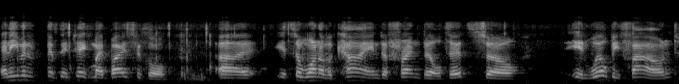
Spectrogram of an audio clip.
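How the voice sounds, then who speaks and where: A man's high voice at a moderate pace with fairly even intonation, long, frequent pauses and noticeable background noise. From United States, Puerto Rican family. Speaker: cycle tourist. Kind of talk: interview.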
